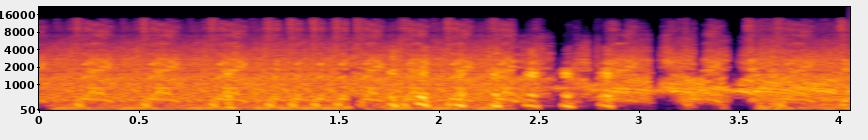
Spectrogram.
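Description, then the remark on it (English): A soundboard clip of a dog barking repeatedly in quick bursts, loud, over a dense wash of crowd-like background noise, with the barking growing sharper and more choppy toward the end. “Here comes the big dog!”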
